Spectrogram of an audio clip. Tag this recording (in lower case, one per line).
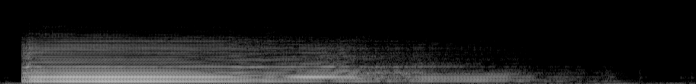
music
musical instrument
bowed string instrument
